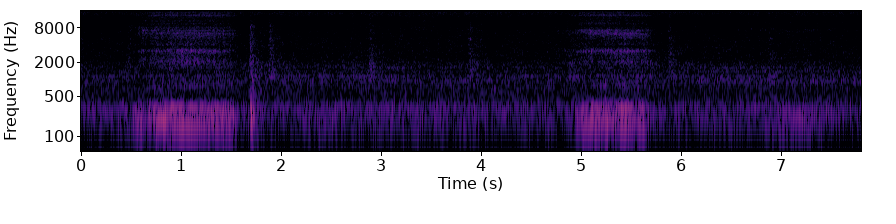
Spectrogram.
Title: snores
